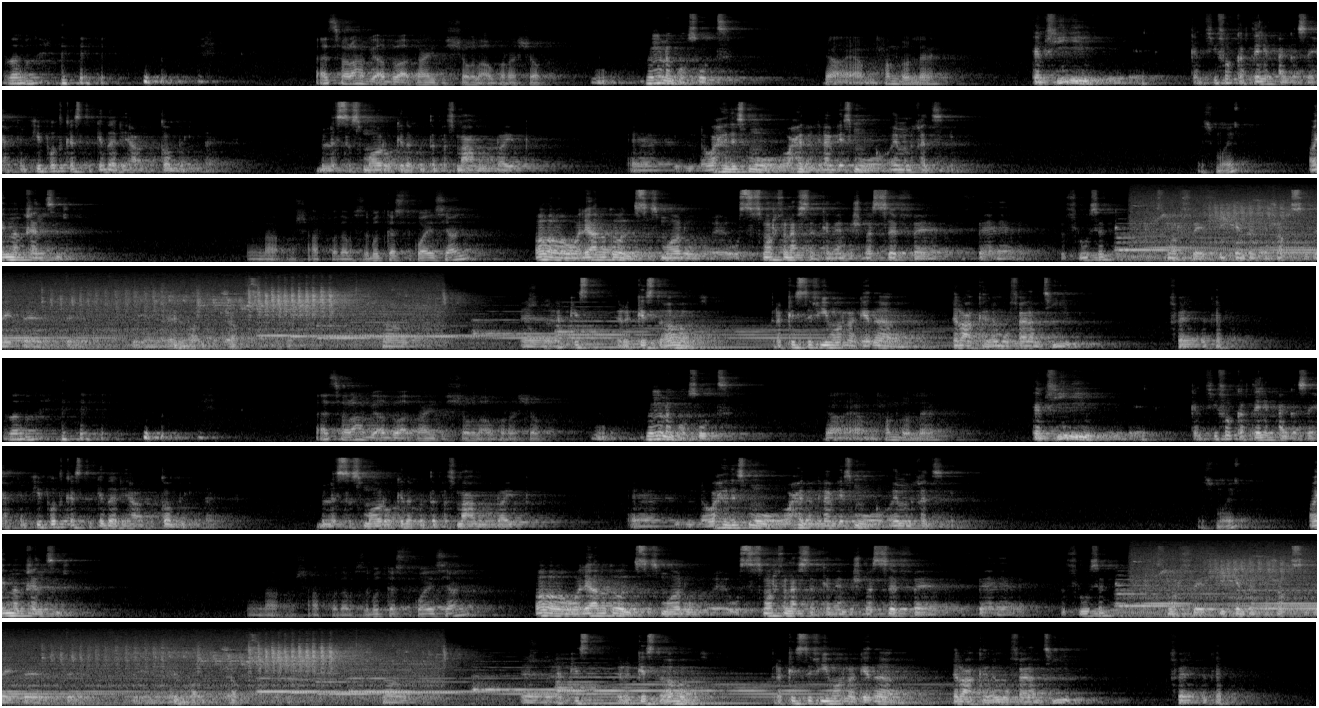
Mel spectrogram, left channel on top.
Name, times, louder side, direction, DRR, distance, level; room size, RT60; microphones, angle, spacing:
voice 1, 0.0-0.9 2.0-2.1 3.1-5.4 8.2-9.4 25.1-25.5 28.7-31.0 41.0-41.8 42.2-42.4 44.7-45.1, left 2 dB, 50° left, 6 dB, 1.0 m, -30 dB
voice 2, 6.4-7.3 10.3-11.4 11.9-15.3 16.3-18.4 19.4-22.7 26.2-26.9 31.6-36.5 37.1-37.4 37.9-40.4 40.8-42.0 43.2-43.5 44.6-45.3 45.6-46.4 47.1-50.2 51.2-51.6, right 1 dB, 30° left, 3 dB, 2.3 m, -24 dB
sound 1, 37.4-49.9, right 3 dB, 20° right, 1.0 m, -30 dB
sound 2, 37.6-43.9, right 1 dB, 15° left, 2.6 m, -29 dB
28.5 x 21.5 x 5.8 m, 1.4 s
head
